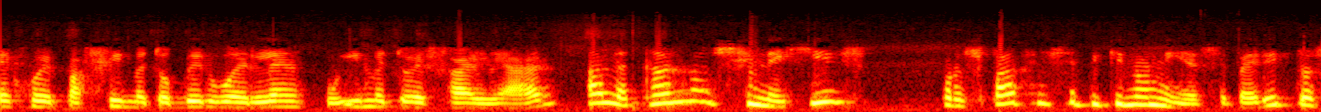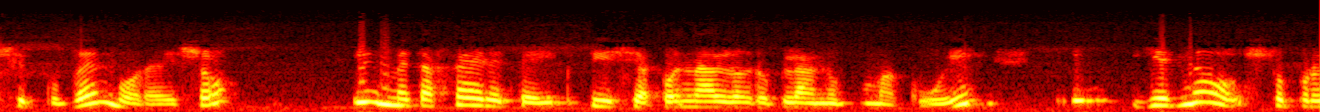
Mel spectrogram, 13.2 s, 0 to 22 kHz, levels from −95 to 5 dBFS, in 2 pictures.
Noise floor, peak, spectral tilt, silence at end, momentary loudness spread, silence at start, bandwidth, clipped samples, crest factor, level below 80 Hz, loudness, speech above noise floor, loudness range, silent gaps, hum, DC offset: -52 dBFS; 0 dBFS; -8 dB/octave; 0 s; 8 LU; 0 s; 4.1 kHz; under 0.1%; 14 dB; -62 dBFS; -15 LUFS; 38 dB; 2 LU; none; none; under 0.1%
